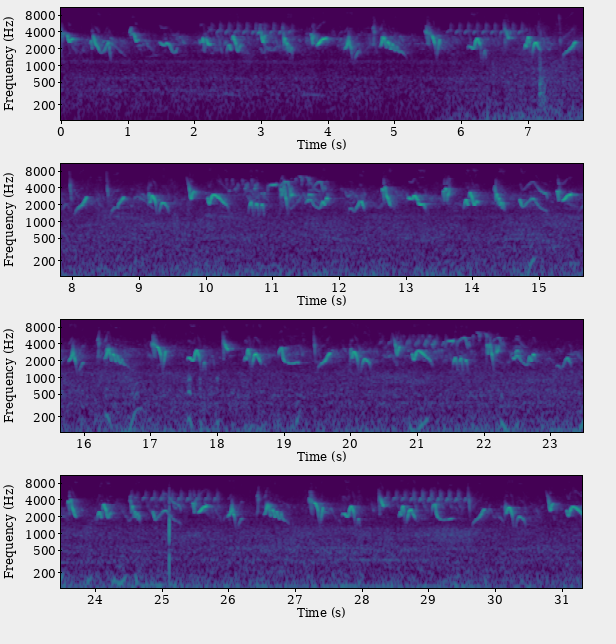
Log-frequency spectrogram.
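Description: Songbirds singing in an early-morning chorus: many overlapping short chirps and trills with hardly a pause. About six seconds in, a steady low rumble comes in underneath and stays.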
